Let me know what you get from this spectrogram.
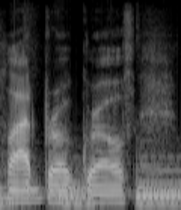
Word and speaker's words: Ladbroke Grove: I didn't even say it right this time. Ladbroke Grove.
